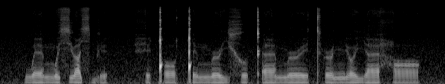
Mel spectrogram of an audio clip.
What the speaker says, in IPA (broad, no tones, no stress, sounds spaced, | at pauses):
w ɛ m ʊ sʲ w ɑ sʲ b ɪ | h ɪ ǃ ɔ ǃ ɪ m ə˞ j x ʊ kʼ æ m ə˞ ɪ̯ tʰ ə˞ nʲ ɔ j æ h ɑ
